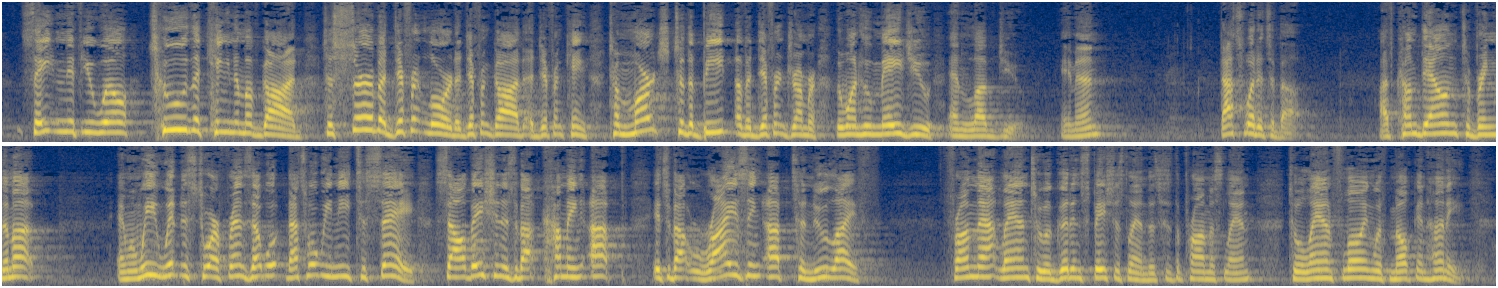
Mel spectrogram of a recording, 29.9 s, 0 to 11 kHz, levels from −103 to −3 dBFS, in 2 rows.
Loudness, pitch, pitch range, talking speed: -16 LUFS, 205 Hz, 175-230 Hz, 195 wpm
